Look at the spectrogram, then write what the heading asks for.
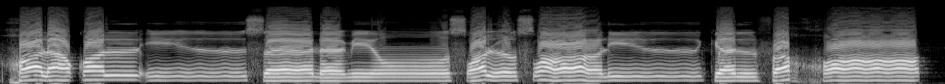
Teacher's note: ro yang dibaca dengan tebal, maka dinamakan ro tafkhim karena sebelumnya ada huruf fathah dan kemudian bertemu dengan huruf mad, maka ro-nya dibaca dengan tebal.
